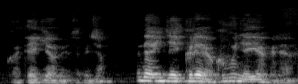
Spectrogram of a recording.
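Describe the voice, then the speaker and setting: Speaking fast and very animatedly, a pastor with a medium-pitched, mellow voice preaches in church, with a little hiss or hum in the audio. He narrates a story in a chatty manner, often turning to ask the congregation questions.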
